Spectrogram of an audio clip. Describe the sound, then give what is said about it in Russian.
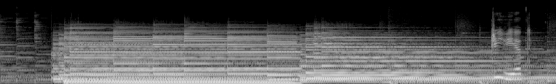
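Loud instrumental theme music starts after a brief pause, with sustained, effects-laden chords ringing steadily. The harmony shifts midway and the passage ends abruptly after about five seconds. “группе … за композицию …. Именно она звучит в подкасте.”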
